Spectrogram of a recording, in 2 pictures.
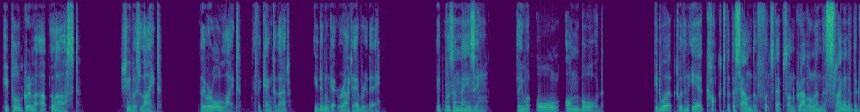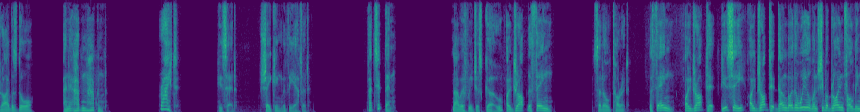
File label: Audiobook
